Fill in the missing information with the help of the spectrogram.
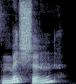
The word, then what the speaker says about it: mission: Another SH sound in the middle there, even though it's spelled with an SS, but we still have that. Um, well, it's spelled a little differently, but we have S I O N, mission, mission.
